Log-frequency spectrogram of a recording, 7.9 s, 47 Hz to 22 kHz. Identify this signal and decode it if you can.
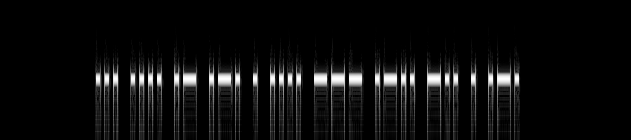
Morse code, heard as a keyed tone, about 22 wpm, 700 Hz. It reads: SHAREHOLDER
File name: practice / 22wpm / Eleven Letter Words - 22wpm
